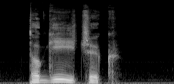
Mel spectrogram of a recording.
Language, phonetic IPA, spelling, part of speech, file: Polish, [tɔˈɟijt͡ʃɨk], Togijczyk, noun, Pl-Togijczyk.ogg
